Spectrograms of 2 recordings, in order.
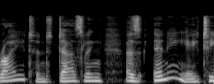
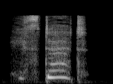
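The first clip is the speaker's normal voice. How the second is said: very high, grief-struck, heartbroken whisper; 12 semitones higher than usual. A sister tells her brother that their father is dead, whispered. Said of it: "Daphne whispered".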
